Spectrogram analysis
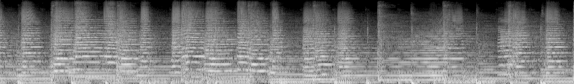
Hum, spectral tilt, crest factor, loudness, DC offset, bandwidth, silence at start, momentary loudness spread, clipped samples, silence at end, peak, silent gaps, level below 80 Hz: none; -4 dB/octave; 8 dB; -8 LUFS; under 0.1%; over 20 kHz; 0 s; 5 LU; 0.8%; 0 s; 0 dBFS; none; -20 dBFS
